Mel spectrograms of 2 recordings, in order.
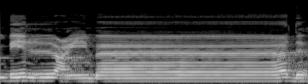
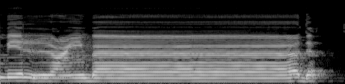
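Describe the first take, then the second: Both takes have the same delivery.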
